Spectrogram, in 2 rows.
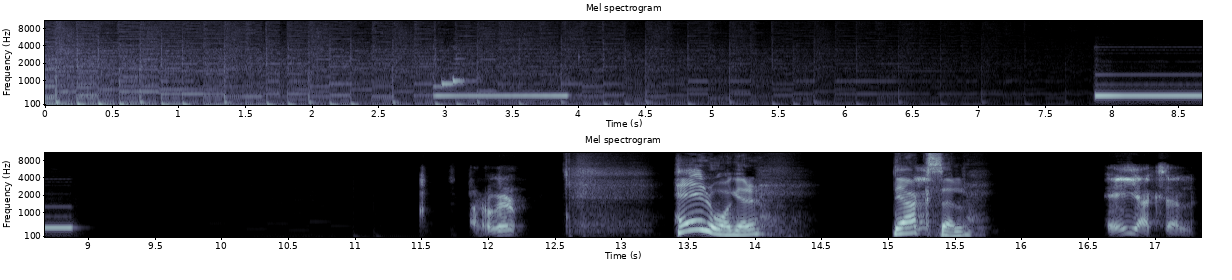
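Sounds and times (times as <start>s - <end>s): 
telephone ringing tone of an outgoing call: 2.9s - 4.0s, 7.9s - 9.0s
speech: 12.0s - 12.3s, 13.4s - 14.2s, 15.0s - 15.8s, 16.6s - 17.3s.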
